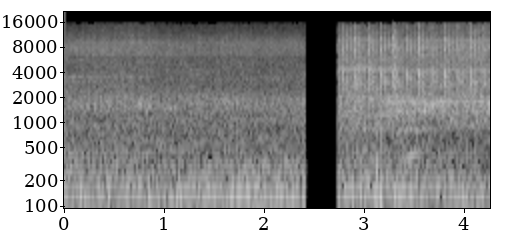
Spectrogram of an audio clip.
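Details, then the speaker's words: Suzuki Khyber car after repair: spark plugs cleaned, valve tappets reset (one too loose, one too tight), carburetor mixture, power jet and both medium jets fixed. Steady even idle, uniform low rumble, no dropouts or misfire; normal idle. "ये गाड़ी start है, बिल्कुल still smooth है, किसी किस्म की कोई missing या कोई मसला कुछ भी नहीं है।"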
